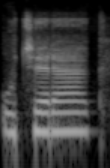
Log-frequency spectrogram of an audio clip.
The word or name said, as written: uterák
